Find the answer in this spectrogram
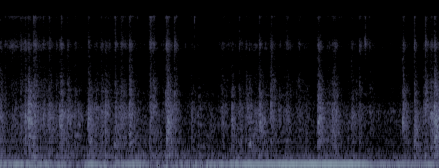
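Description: Straight razor scraping along the nape hairline in short strokes, under a low steady hum and a bird calling in the background.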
